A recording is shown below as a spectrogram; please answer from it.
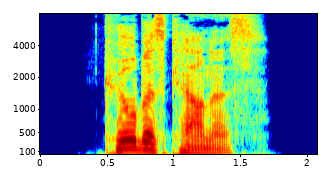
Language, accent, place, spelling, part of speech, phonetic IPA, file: German, Germany, Berlin, Kürbiskernes, noun, [ˈkʏʁbɪsˌkɛʁnəs], De-Kürbiskernes.ogg
- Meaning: genitive singular of Kürbiskern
